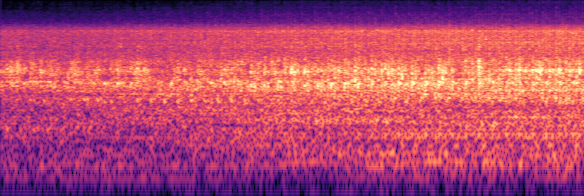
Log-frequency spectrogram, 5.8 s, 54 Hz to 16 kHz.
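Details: Toyota 4B diesel knocking after injection pump repair (plunger pair and nozzle replaced), cold start before glow plugs warm: sharp regular knock about 150 a minute over idle, expected to ease as it warms.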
